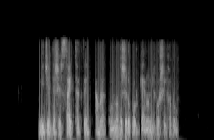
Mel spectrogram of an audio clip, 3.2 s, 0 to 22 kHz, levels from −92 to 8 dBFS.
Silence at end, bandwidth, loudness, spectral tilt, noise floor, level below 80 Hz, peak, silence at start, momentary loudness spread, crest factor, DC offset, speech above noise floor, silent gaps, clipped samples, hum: 0.55 s; 8.4 kHz; -30 LUFS; -4.5 dB/octave; -89 dBFS; -52 dBFS; -8 dBFS; 0.6 s; 8 LU; 24 dB; under 0.1%; 59 dB; none; under 0.1%; none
